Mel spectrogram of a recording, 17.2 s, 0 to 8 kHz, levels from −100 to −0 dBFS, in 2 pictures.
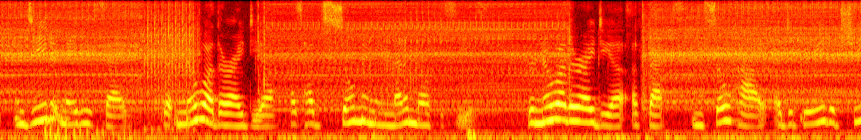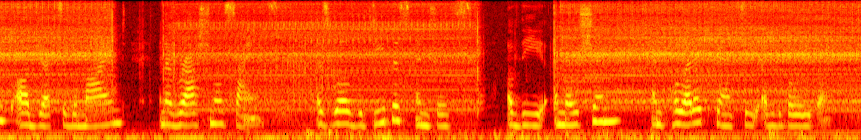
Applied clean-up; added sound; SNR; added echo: none; Camera; 4 dB; none.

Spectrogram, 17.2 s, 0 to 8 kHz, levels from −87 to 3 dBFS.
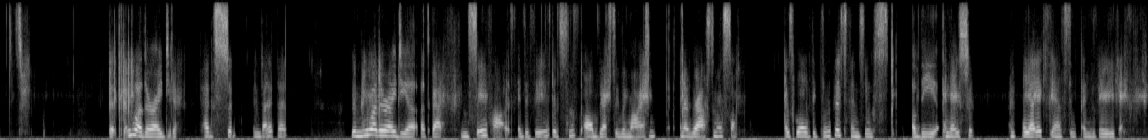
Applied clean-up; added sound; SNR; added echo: neural diffusion model UNIVERSE++.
